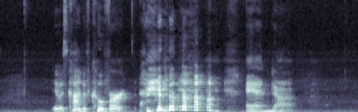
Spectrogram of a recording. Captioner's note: laughs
